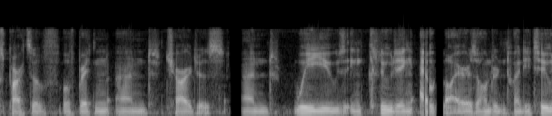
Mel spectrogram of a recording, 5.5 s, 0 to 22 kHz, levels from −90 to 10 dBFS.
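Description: Packet loss on an ADPCM call hits at 2.30–2.45 s, after "and charges": 120 ms drops to silence. At 4.24–4.46 s, after "we use including", gaps recur, longest 80 ms. Each time the decoder's predictor loses track, and sound resumes with brief distortion.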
